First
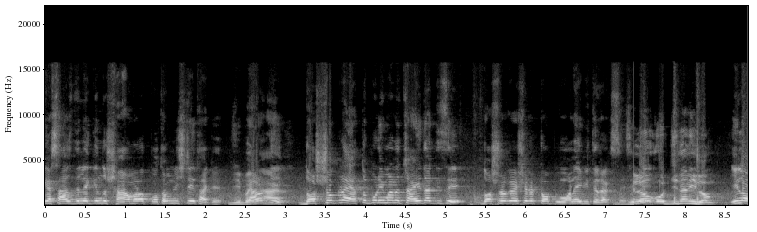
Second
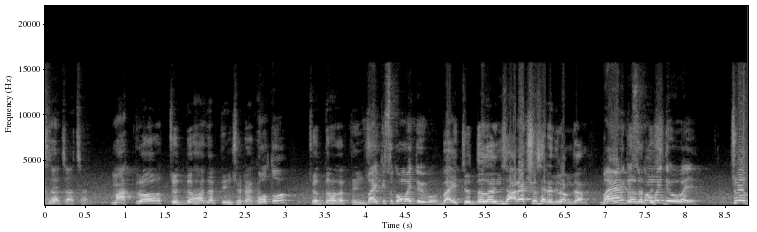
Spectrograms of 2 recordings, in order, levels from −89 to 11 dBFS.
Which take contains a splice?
first; 1 cut; at 7.4 s

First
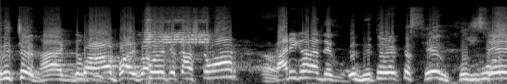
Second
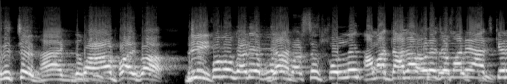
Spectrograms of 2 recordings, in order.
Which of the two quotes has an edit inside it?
first; 1 cut; at 1.5 s

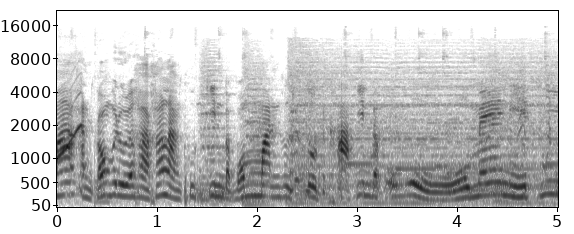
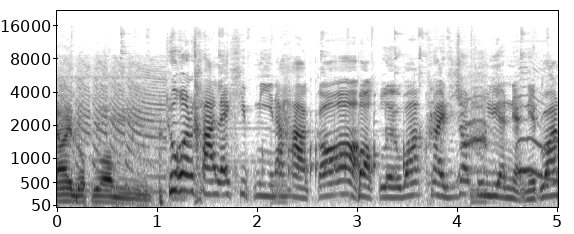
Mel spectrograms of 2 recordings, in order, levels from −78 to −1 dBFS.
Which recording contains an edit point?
second; 1 cut; at 1.0 s

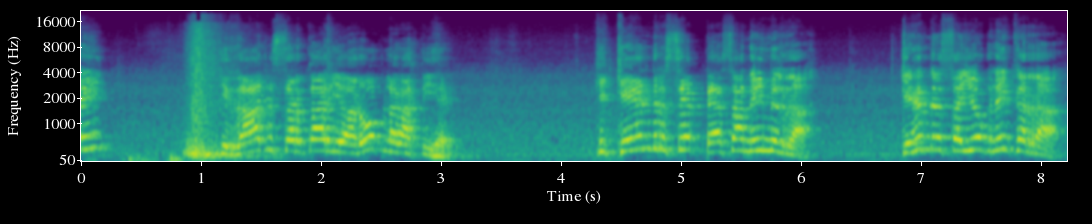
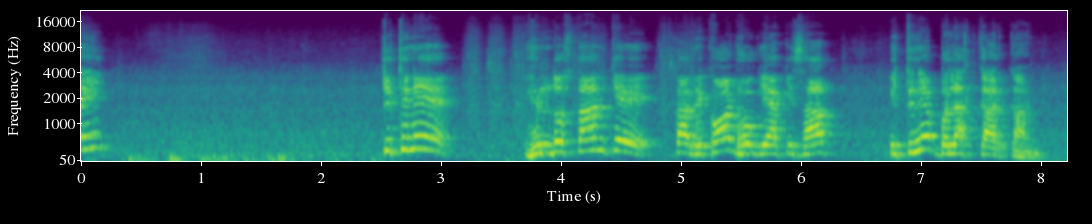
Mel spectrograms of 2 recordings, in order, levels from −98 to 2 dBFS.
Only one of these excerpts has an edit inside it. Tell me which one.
first; 1 cut; at 1.0 s

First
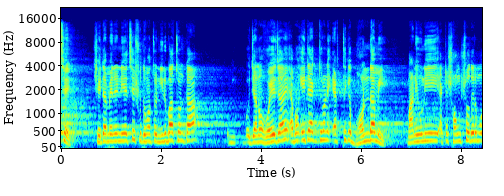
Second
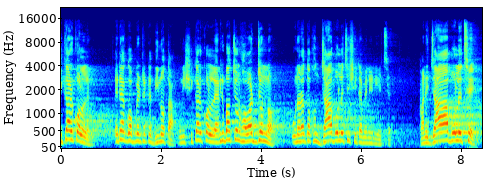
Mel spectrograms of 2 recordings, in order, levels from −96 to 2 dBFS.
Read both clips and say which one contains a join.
second; 1 cut; at 3.2 s

